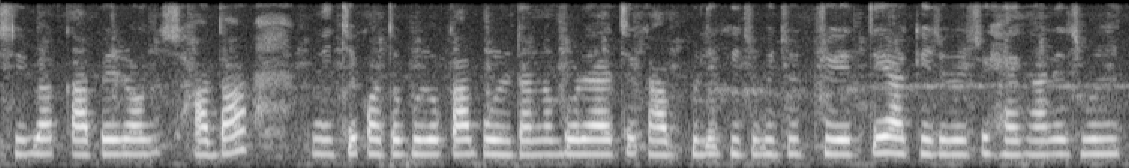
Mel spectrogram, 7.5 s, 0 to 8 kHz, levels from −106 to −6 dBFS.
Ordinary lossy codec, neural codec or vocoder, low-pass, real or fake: none; none; 7.2 kHz; real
